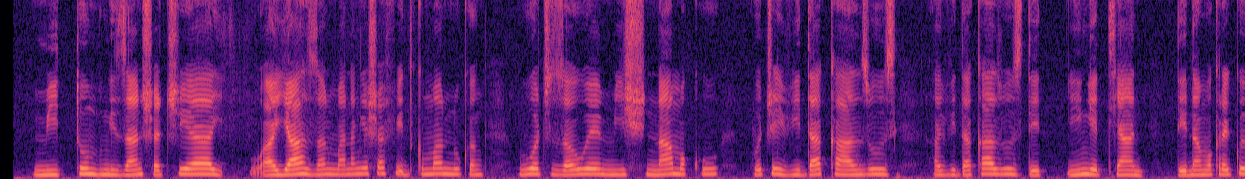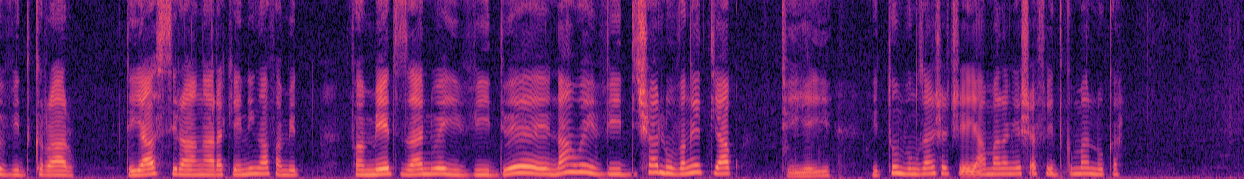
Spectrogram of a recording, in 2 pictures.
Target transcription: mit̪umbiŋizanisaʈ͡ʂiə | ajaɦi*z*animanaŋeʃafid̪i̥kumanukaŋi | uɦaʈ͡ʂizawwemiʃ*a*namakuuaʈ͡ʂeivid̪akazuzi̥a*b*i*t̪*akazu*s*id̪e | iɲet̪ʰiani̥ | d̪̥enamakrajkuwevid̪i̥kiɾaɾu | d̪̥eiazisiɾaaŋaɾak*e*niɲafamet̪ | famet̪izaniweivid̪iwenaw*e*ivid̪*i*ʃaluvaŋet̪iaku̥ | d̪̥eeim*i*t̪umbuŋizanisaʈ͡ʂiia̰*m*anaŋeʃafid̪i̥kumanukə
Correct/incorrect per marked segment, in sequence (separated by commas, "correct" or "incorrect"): correct, incorrect, incorrect, incorrect, incorrect, correct, correct, correct, correct, correct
